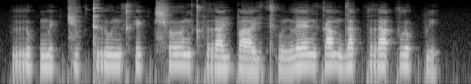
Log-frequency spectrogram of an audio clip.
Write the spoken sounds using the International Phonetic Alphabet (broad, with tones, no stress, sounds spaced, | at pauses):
r u˨˩ k̚ m e˨˩ k̚ t͡ɕ u˨˩ k̚ t r u˧ n kʰ e˦˥ k̚ t͡ɕʰ ɤː˥˩ n kʰ r a˧ j p aː˨˩ j tʰ u˩˦ n l ɛː˥˩ n k a˥˩ m d a˥˩ t̚ p r a˥˩ ʔ k l o˥˩ k̚ p i˨˩ t̚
